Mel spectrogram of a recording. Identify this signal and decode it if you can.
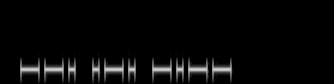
Morse code, heard as a keyed tone, about 20 wpm, 700 Hz. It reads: GRY
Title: Ontario QSO Party Exchange 20wpm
